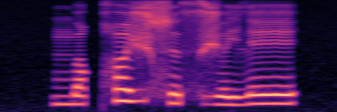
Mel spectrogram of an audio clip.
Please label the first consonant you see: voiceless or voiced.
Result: voiced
